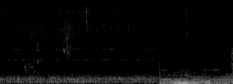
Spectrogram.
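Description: Curry being ladled into a ceramic bowl: faint wet squishes and small drips, then about one and a half seconds in a louder low rumble starts suddenly.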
